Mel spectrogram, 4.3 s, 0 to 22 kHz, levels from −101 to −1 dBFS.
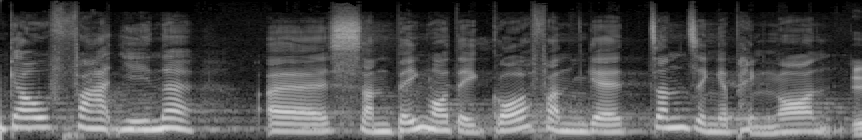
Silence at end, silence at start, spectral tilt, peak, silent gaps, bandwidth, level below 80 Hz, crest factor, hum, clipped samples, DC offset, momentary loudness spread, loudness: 0 s; 0 s; -5.5 dB/octave; -12 dBFS; none; 18.5 kHz; -64 dBFS; 14 dB; none; under 0.1%; under 0.1%; 4 LU; -26 LUFS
